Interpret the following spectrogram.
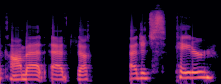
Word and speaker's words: combat adjudicator: Yeah, no, that's the combat adjudicator. Yes, that's how you pronounce it.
